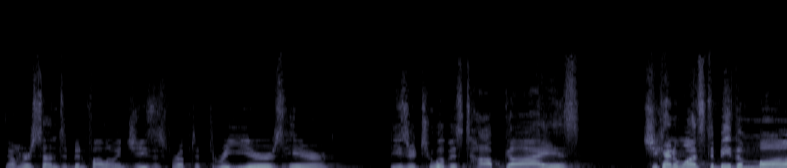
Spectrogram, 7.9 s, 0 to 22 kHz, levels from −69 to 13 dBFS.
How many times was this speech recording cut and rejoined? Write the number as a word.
zero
